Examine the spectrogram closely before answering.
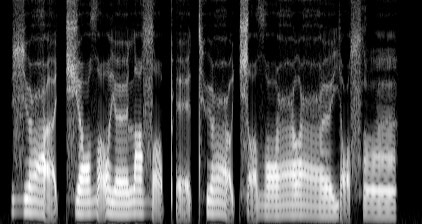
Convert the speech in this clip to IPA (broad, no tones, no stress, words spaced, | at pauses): zʉʕa̰ t͡ɕœ ðˤɛ̰jœ lazˤɛ̰pʼɛ̰ tʰʉʕɔ̰t͡ɕa̰ðˤœ ʕɔʕœjɔ̰ sˤã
